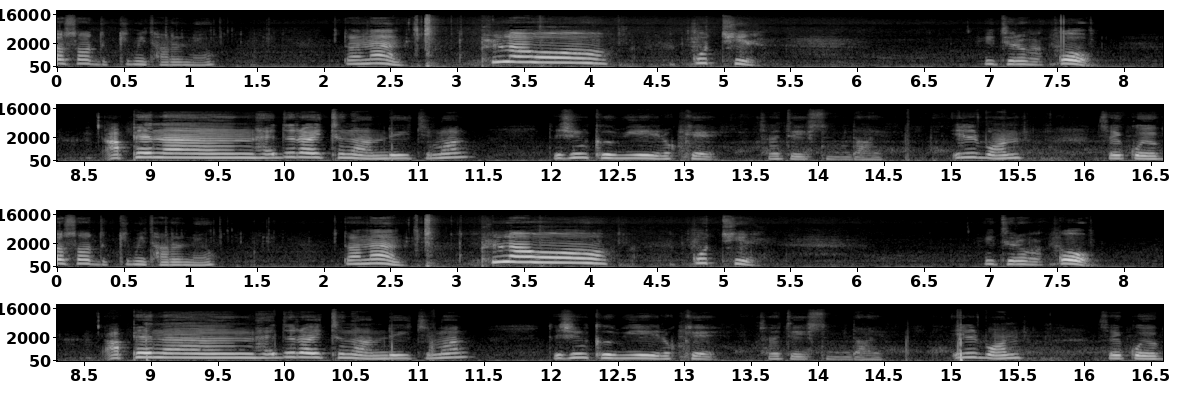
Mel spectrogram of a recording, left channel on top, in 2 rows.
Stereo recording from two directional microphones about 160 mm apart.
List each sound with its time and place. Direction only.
0.0 s speech: 30° right (ahead or behind)
4.9 s speech: 15° right (ahead or behind)
6.9 s a woman's voice: 10° right (ahead or behind)
11.0 s a woman's voice: 15° right (ahead or behind)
